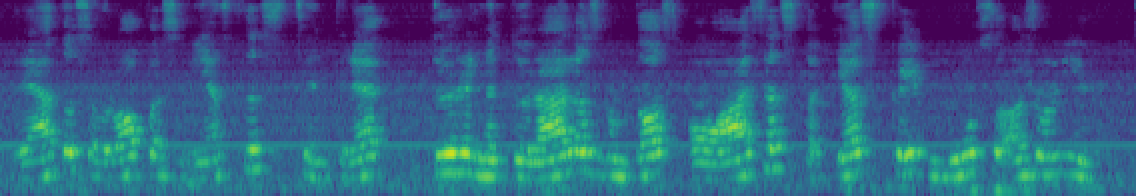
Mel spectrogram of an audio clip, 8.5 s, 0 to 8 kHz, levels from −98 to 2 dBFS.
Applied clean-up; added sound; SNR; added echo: none; none; none; reverberation time 0.2 s.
